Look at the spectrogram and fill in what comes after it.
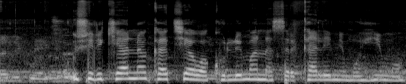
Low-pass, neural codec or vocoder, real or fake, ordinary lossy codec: none; vocoder, 44.1 kHz, 128 mel bands every 512 samples, BigVGAN v2; fake; none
